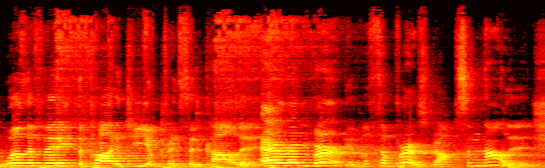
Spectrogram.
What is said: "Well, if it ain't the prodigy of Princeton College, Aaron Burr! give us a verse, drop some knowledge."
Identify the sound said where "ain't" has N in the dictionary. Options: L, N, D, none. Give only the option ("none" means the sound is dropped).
none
